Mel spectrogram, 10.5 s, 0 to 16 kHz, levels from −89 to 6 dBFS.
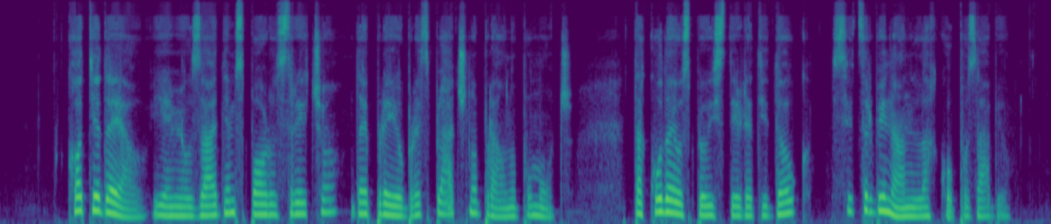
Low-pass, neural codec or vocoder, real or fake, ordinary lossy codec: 14.4 kHz; none; real; Opus, 16 kbps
